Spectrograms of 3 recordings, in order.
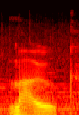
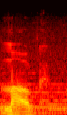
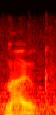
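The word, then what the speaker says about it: Mohg: Mog sounds like you're not pronouncing the H mog.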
